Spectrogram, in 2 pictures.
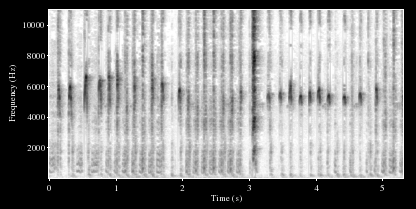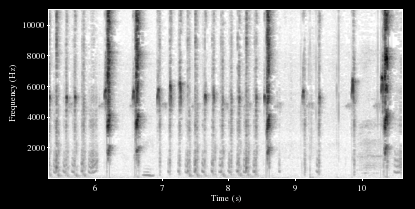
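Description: A squirrel gives rapid, repeated chattering alarm calls with sharp high squeaks mixed in.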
